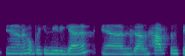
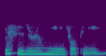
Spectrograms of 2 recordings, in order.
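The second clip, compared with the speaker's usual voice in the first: softer, sincere and drawn in; meaningful, softer; 7 dB quieter than usual. Shown as a demonstration. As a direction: say it like it matters deeply. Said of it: "the inflection of the voice".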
